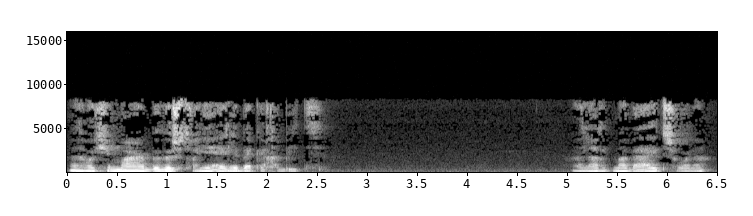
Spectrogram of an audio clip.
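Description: A woman leading a slow guided relaxation meditation in a soothing, gentle, unhurried manner with long pauses. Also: deep voice, monotone.

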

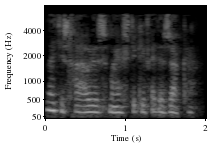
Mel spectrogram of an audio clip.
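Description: A woman leading a guided relaxation meditation with soothing, unhurried instructions and gentle encouragement. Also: fairly low pitch, steady tone, dull audio.

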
